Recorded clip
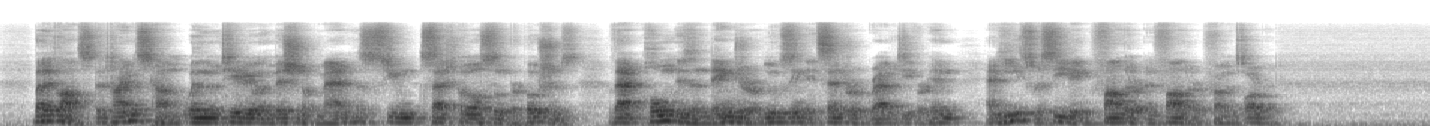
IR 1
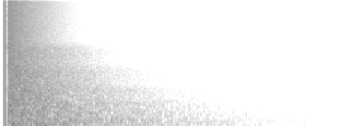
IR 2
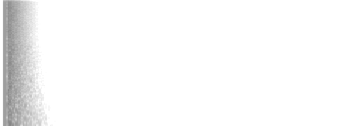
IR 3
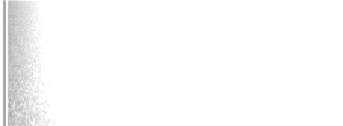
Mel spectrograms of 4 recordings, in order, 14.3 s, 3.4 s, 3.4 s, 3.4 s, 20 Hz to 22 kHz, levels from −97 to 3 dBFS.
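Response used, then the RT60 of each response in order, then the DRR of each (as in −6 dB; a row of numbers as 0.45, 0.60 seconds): 2; 3.0, 0.50, 0.85 seconds; −8.0, −3.5, 9.0 decibels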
